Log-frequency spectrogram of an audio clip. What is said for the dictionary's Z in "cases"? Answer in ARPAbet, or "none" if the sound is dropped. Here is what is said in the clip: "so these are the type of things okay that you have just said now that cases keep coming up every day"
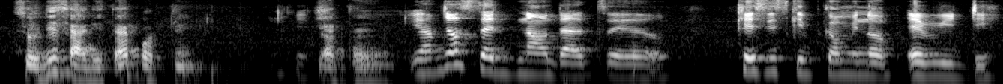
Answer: S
